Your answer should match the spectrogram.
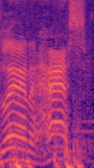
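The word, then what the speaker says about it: Lannahechee: Yeah, but it's pronounced Lannahache.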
